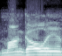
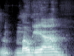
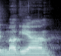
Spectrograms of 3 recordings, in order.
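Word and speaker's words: Mogollon: chat guys go ahead is it is it mongolian monster is that what it how you say it okay it's mogeon okay or or sometimes they'll say muggy on okay um but i always pronounce it mogeon and it's it's arizona's bigfoot just like the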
